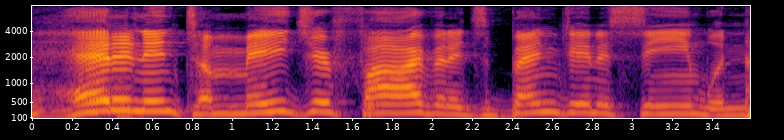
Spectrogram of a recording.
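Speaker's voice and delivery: loud, high, slow announcer call; hype announcer. Acted. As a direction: boom it out like a broadcaster.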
